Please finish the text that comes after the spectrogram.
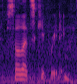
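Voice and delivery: usual speaking voice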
